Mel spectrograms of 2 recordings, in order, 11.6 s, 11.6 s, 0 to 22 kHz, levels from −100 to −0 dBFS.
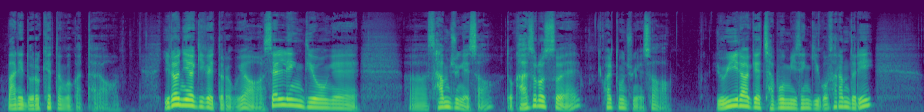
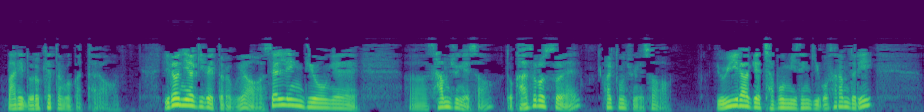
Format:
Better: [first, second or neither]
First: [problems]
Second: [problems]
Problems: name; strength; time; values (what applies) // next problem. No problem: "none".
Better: first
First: none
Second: garbled, watery; badly; nothing above 5 kHz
